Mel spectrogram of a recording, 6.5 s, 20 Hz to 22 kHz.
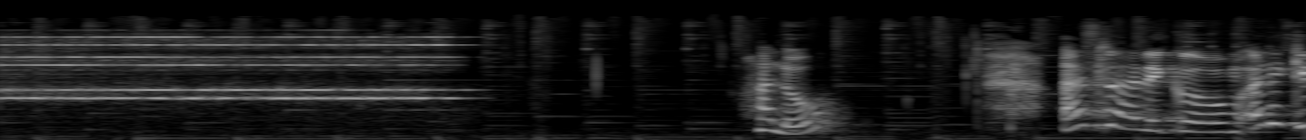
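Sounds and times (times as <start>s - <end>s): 
mobile phone ringing: 0.0s - 2.6s
speech: 3.8s - 4.3s, 5.0s - 6.5s.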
